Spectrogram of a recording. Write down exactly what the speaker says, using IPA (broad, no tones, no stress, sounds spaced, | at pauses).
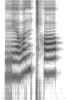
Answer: r ɛ lˠ ɨ ǁʰ ɒ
